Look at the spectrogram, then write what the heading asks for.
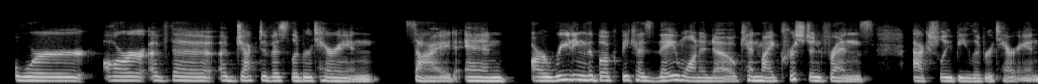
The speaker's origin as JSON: {"language": "English", "region": "Oklahoma", "country": "United States", "tie": "born or raised there", "said": "I grew up in Oklahoma, a very conservative state"}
